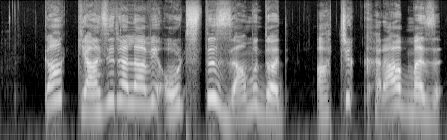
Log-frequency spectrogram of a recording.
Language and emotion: Kashmiri, disgusted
